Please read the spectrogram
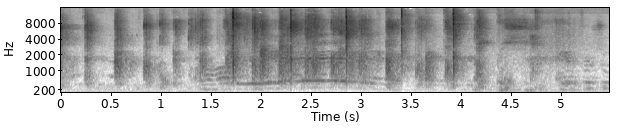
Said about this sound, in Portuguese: Espero que essas palmas não sejam deboche.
